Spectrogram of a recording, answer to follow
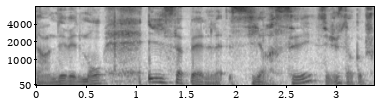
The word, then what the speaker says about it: Circé: Votre premier album est un événement et il s'appelle Circé. C'est juste comme je prononce.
